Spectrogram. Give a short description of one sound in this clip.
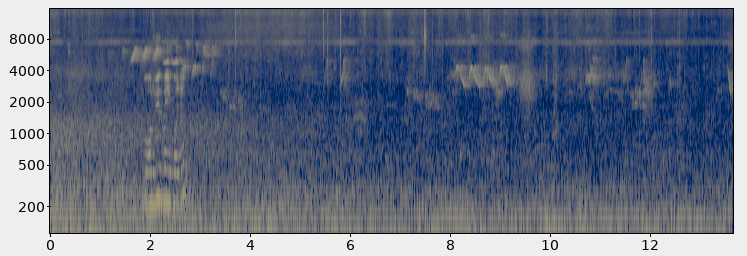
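Hands rustle and tear weeds from the grass, close by.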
